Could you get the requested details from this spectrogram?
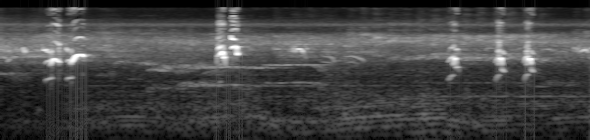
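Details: Oriental magpie-robin singing in breeding condition to provoke rivals: short bursts of sharp rising whistles and chirps spread across six seconds, with faint lower tones and a steady high hiss.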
